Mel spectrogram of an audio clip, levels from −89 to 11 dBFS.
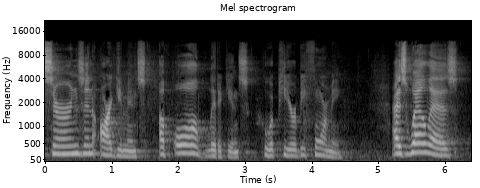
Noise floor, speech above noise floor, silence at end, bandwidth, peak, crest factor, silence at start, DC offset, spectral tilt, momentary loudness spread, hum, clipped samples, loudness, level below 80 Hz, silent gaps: -56 dBFS; 31 dB; 0.15 s; 12.5 kHz; -6 dBFS; 20 dB; 0 s; under 0.1%; -3 dB/octave; 12 LU; none; under 0.1%; -25 LUFS; -66 dBFS; none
